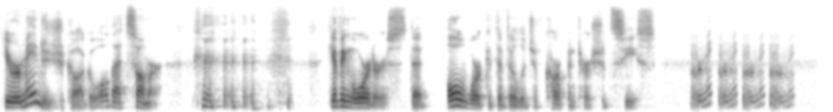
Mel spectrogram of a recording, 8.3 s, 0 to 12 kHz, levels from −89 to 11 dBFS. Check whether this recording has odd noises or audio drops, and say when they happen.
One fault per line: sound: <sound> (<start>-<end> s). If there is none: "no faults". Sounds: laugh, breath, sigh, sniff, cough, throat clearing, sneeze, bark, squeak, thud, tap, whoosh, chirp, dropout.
sound: laugh (1.9-2.9 s)
sound: laugh (6.9-8.0 s)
